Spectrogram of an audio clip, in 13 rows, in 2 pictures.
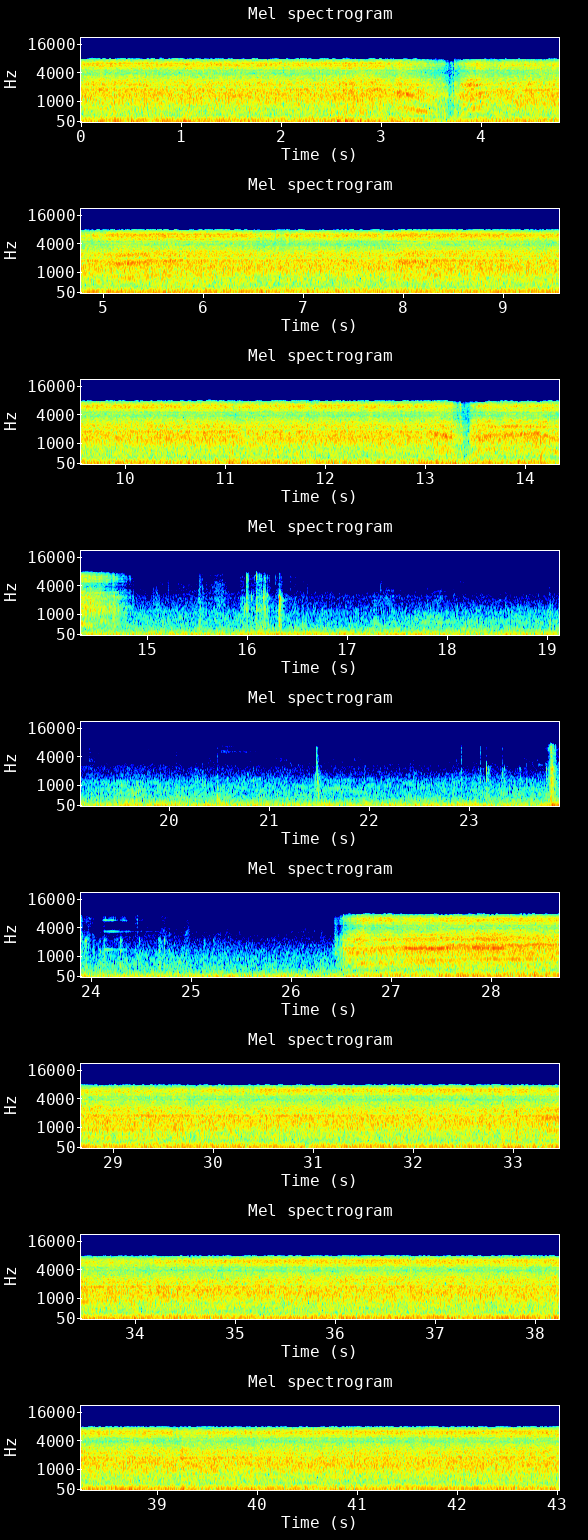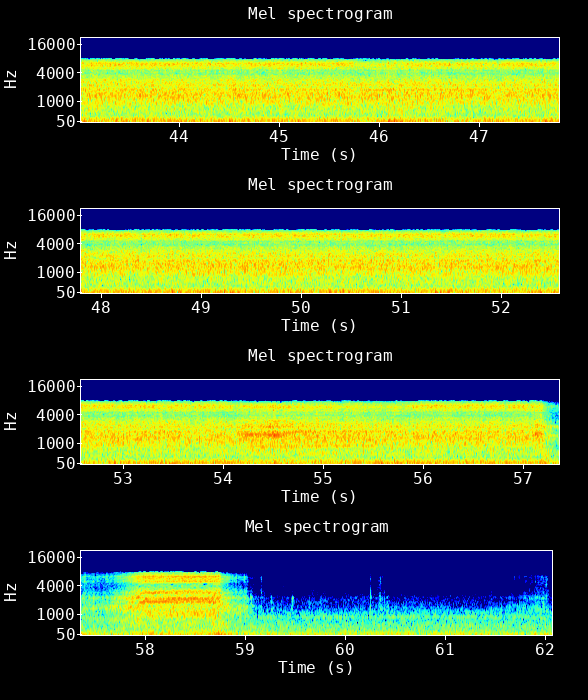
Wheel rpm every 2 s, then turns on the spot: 230, 140, 220, 230, 230, 230, 190, 30, 0, 0, 0, 0, 0, 150, 230, 230, 230, 230, 230, 230, 230, 230, 230, 230, 230, 230, 230, 230, 160, 50, 0.
56-58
